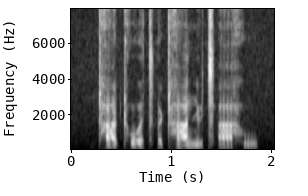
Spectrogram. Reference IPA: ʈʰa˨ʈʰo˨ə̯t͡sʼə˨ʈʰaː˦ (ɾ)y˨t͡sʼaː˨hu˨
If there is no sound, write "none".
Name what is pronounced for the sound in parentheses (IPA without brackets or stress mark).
n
